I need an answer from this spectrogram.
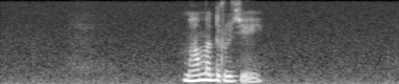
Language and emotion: Russian, neutral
